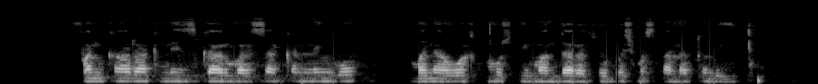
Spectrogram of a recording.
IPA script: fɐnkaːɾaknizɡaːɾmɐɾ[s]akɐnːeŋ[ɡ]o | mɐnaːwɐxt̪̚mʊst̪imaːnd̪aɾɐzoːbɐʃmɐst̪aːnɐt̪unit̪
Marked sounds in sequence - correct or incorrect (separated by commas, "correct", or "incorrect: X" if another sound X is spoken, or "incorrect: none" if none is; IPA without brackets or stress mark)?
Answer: correct, correct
